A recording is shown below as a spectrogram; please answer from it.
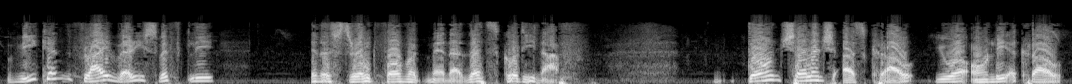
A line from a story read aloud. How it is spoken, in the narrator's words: The swans laughed and said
